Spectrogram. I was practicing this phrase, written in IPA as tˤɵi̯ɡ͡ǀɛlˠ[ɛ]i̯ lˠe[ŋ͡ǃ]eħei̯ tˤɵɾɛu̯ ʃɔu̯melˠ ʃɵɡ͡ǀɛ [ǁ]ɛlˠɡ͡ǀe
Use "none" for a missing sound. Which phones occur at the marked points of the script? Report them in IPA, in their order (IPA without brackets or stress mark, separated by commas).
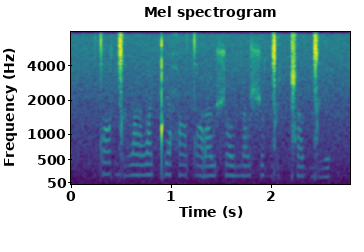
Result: e, ǃ, ǁ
